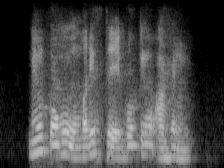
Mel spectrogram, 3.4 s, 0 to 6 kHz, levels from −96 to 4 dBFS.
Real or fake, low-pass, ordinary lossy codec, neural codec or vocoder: fake; 5.4 kHz; Opus, 32 kbps; codec, 44.1 kHz, 2.6 kbps, DAC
